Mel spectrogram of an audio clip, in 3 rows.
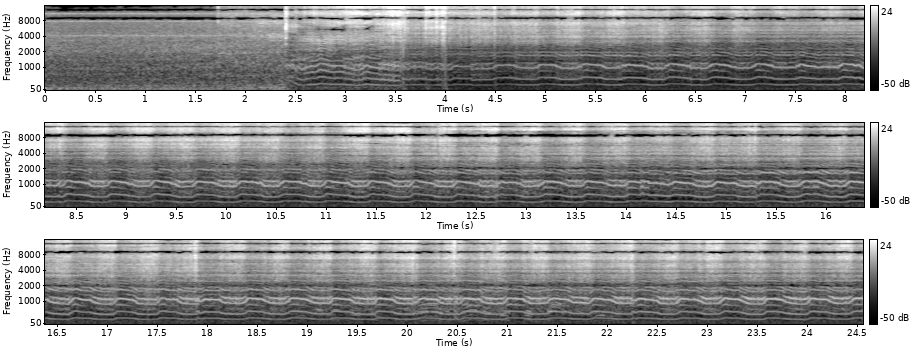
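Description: MIG welding arc on aluminium from a Migatronic Sigma Select 400 running 1.2 mm aluminium wire under pure argon: a steady buzz whose pitch rises and falls about twice a second. It starts about three seconds in, after a low rumble.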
